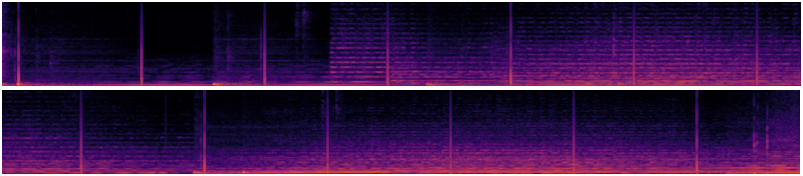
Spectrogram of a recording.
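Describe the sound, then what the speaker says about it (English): Sampled cello from a Soft String Textures bank plays sustained, layered bowed notes in a steady run, close and full, over a deep low bass line, with sharp rhythmic clicks punctuating the texture and no voices. "This cello is from the Soft String Textures bank."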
